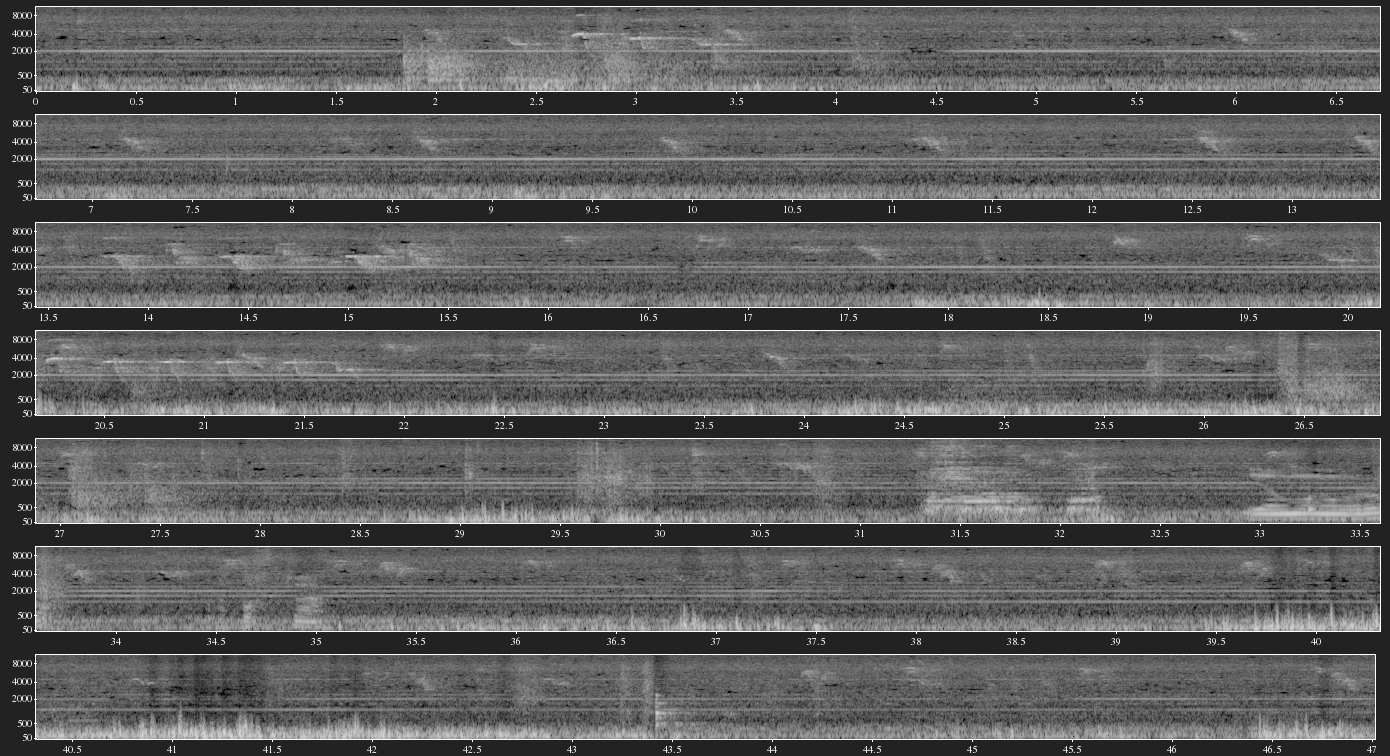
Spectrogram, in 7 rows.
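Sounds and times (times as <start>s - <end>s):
faint high whine: 0.0s - 47.0s
small birds chirping: 2.3s - 3.8s, 12.4s - 28.5s, 30.1s - 40.0s, 41.9s - 43.2s, 43.8s - 45.8s.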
